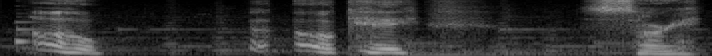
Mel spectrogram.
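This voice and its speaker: Nervous, meticulous male bureaucrat for a game: halting, hesitant, awkward, over clear background music. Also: sits high, wildly swooping pitch, full character voice. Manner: halting, hesitant, fussily precise. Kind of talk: anime-style game voice acting. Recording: music behind voice.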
